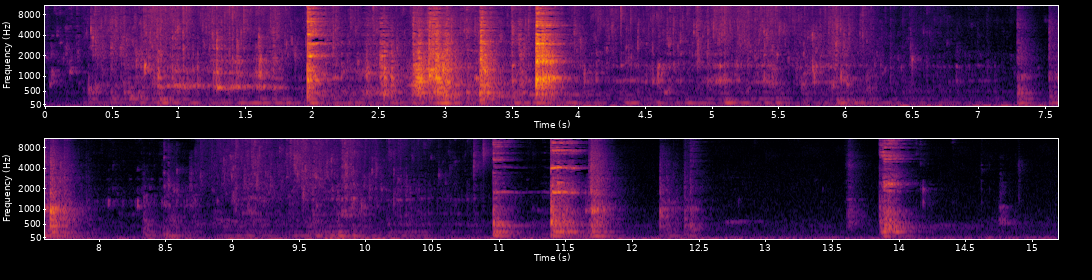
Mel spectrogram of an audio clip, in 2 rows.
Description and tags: Dish washing in a reverberant kitchen.
The recorder, a Tascam DR100 mkII, was placed at half meter away from the sink.
dishes, kitchen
